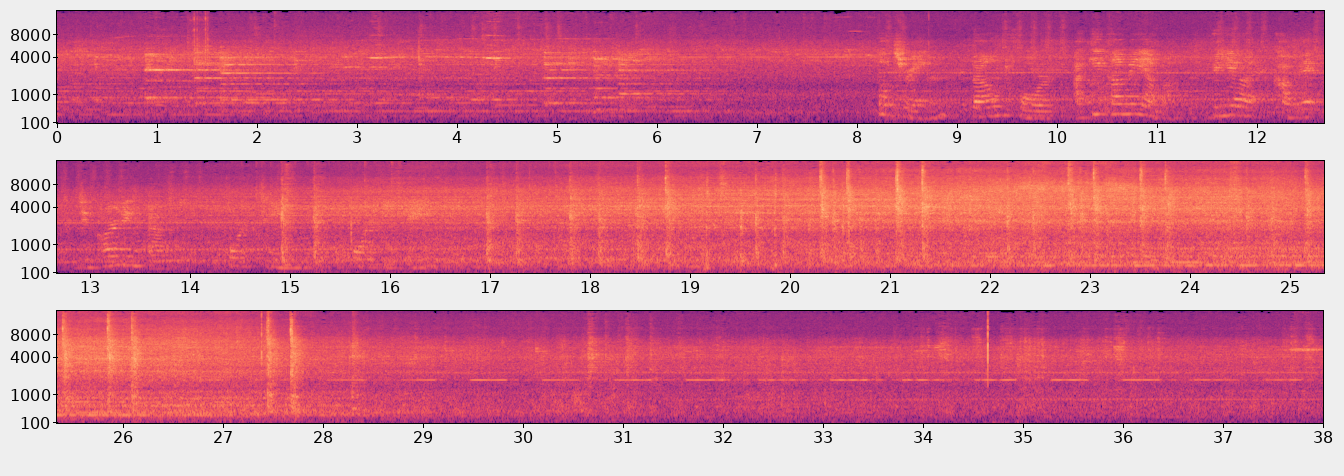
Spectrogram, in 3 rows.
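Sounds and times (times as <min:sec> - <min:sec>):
train wheels clicking over rail joints: 0:16.8 - 0:26.4, 0:27.3 - 0:28.4, 0:29.0 - 0:36.4.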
